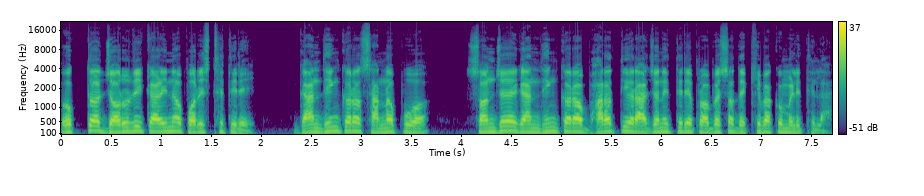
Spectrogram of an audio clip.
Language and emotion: Odia, neutral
